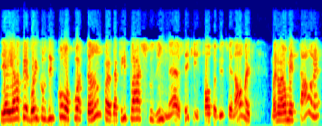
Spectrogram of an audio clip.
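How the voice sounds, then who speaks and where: A man's voice: high voice, a little fast, husky. A man with a Brazilian Portuguese accent, hosting a live talk and telling stories in a casual chat. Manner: animated, acts out dialogue in his stories. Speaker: host of a live talk show. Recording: tinny phone-like line.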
